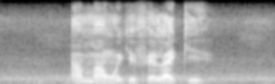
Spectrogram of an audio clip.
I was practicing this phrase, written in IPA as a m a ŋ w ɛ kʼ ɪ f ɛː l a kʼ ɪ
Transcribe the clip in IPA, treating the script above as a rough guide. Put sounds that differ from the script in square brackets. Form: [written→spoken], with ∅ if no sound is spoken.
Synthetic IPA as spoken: a m a ŋ w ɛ kʼ ɪ f [ɛː→ɛ] l a kʼ ɪ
